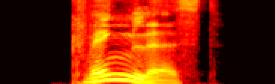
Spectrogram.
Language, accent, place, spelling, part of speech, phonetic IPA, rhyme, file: German, Germany, Berlin, quenglest, verb, [ˈkvɛŋləst], -ɛŋləst, De-quenglest.ogg
- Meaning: second-person singular subjunctive I of quengeln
